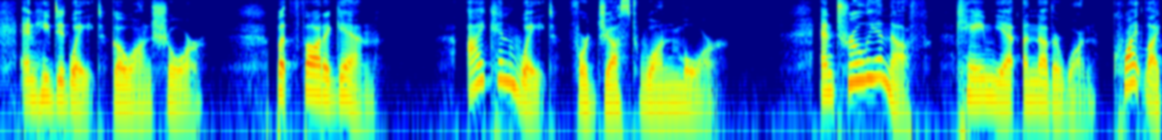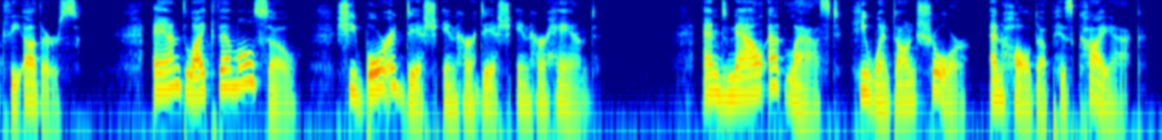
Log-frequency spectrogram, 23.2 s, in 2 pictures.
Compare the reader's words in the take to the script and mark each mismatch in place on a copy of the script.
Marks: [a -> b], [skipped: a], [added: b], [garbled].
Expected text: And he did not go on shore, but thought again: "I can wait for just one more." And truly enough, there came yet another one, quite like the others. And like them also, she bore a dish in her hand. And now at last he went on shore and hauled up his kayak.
And he did [not -> wait] go on shore, but thought again: "I can wait for just one more." And truly enough, [skipped: there] came yet another one, quite like the others. And like them also, she bore a dish in her [added: dish in her] hand. And now at last he went on shore and hauled up his kayak.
